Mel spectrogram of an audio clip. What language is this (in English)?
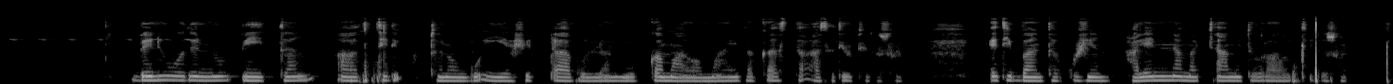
Wolaytta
